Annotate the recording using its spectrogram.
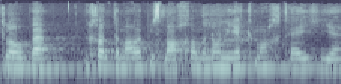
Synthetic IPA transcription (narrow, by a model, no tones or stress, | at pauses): ɡ̥loʊbə | məɾχœntəmɑːlœpːismɑχəomənɔχniəkmɑχthɛɪhiə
